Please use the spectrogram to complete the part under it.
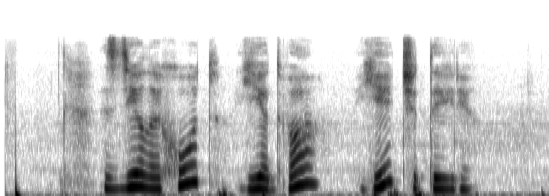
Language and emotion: Russian, sad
